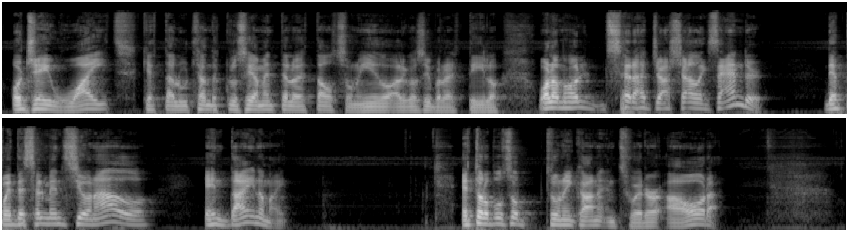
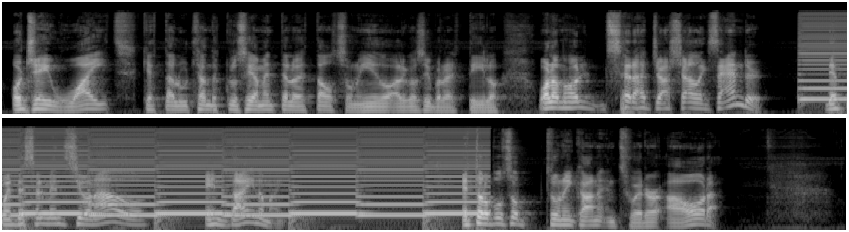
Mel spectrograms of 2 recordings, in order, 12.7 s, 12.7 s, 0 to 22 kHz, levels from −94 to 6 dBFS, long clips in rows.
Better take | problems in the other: first | siren; loud; from 6 to 10 s; peak 4 dB above the speech

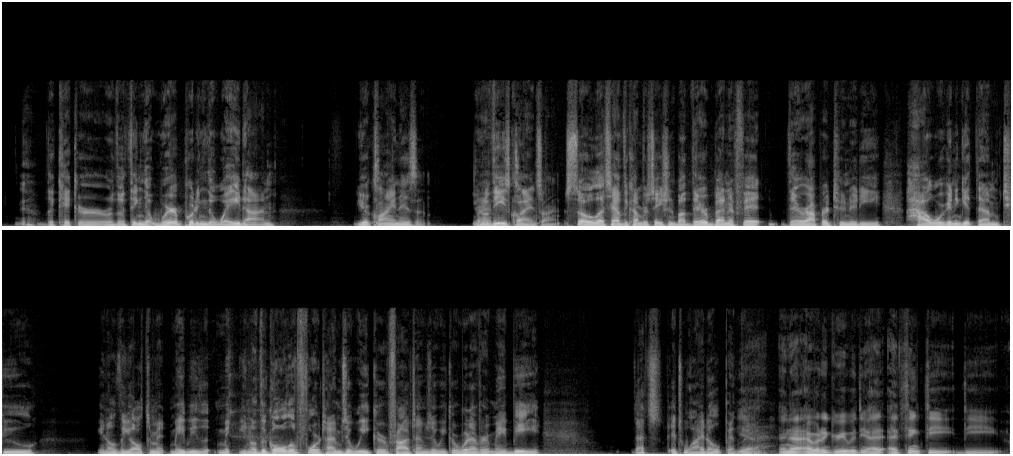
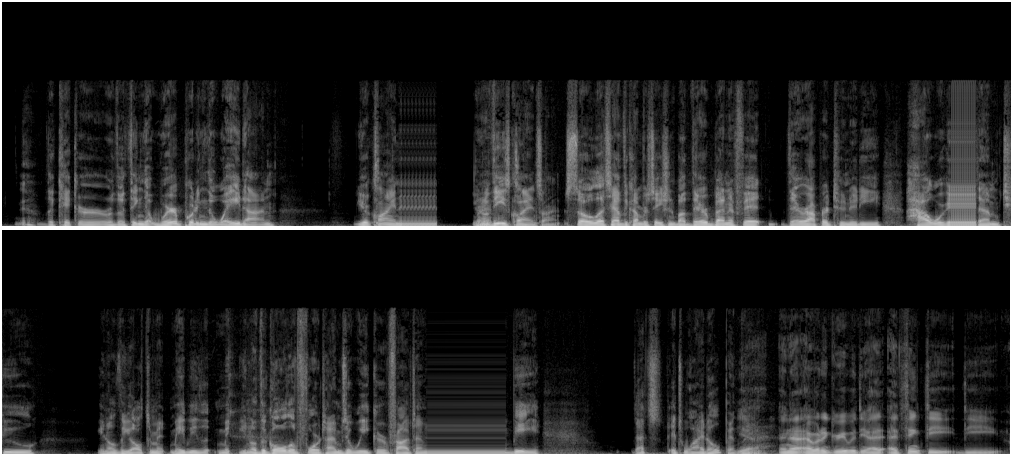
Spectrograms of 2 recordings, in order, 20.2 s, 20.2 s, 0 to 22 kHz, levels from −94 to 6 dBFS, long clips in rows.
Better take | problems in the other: first | audio freezing; at 4 s, at 9.5 s and at 14 s for 1 s

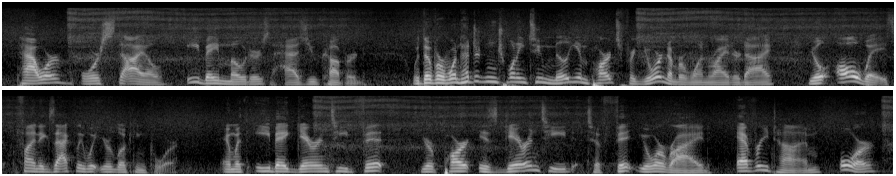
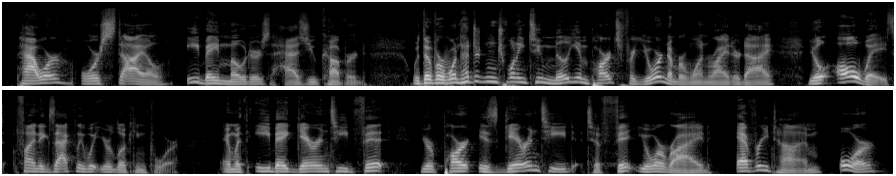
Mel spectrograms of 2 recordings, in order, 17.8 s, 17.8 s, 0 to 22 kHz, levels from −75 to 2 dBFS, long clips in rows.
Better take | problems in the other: second | hiss; noticeable; throughout; 15 dB below the speech

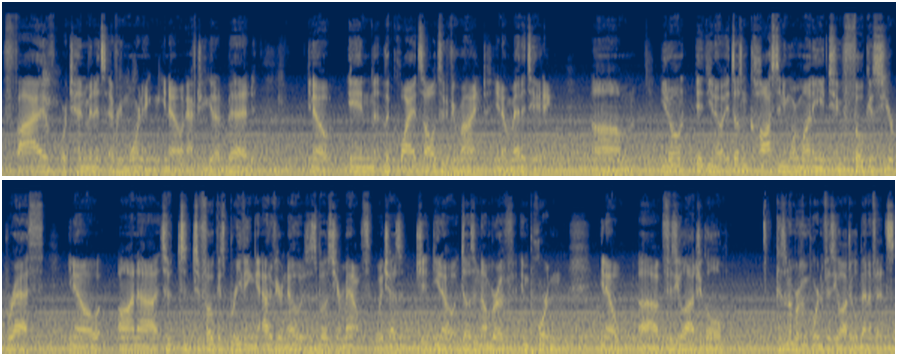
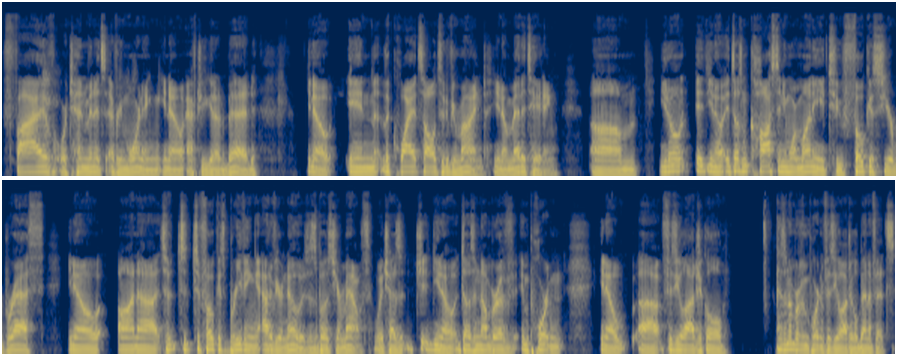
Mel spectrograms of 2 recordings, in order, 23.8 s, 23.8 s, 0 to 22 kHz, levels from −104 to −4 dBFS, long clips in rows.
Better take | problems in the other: second | low rumble; loud; throughout; 5 dB below the speech

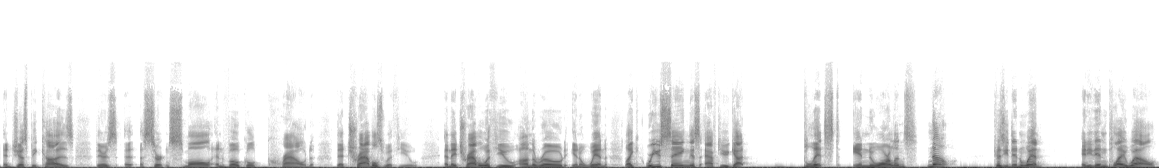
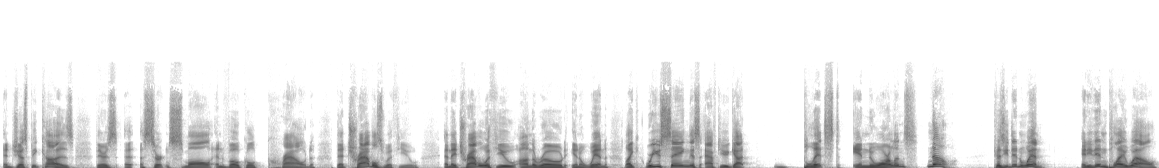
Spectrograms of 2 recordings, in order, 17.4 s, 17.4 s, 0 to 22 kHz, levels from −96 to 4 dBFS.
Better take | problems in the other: second | low rumble; faint; throughout; 20 dB below the speech

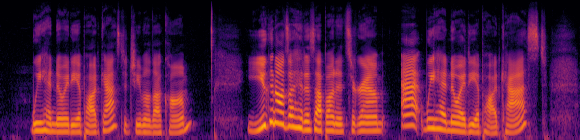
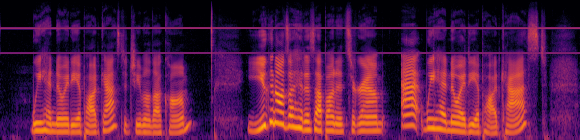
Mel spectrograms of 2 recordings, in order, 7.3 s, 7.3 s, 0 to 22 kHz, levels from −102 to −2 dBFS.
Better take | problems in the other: first | high-pitched whine; faint; throughout; 10.5 kHz, 25 dB below the speech

